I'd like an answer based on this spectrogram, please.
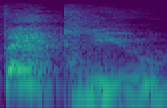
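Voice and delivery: aggressive, hostile, in-your-face tone. Showing how a thank you could sound offensive: aggressive. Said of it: "that's aggressive".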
